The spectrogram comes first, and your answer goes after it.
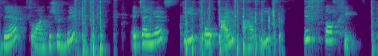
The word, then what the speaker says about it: histoire: So answer should be HISTOIRE, history. Whenever H is at the beginning of any word, it is muted. We don't pronounce this H.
